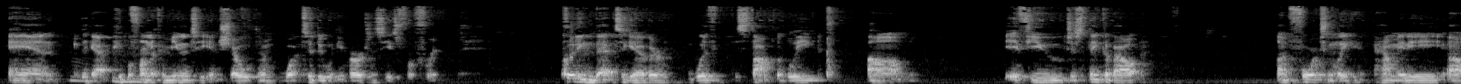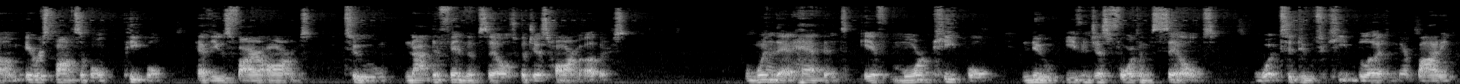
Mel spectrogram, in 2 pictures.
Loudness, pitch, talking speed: -19 LUFS, 95 Hz, 140 wpm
